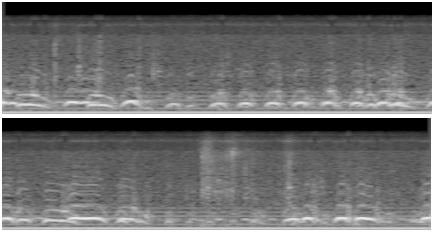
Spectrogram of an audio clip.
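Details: Great horned owls at Starr Ranch, California: a dense chorus of soft, low, arched hoots, several birds overlapping in rapid runs of short notes, some longer drawn hoots between, over a steady low hum.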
